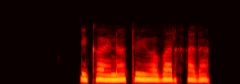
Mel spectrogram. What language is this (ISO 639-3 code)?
pus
